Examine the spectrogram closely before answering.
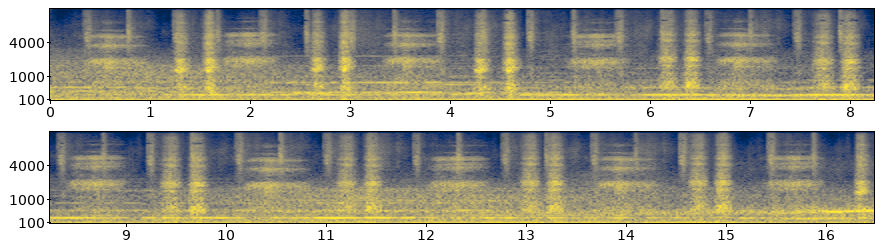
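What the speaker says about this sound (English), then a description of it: "I think this is the part where the heavy breathing mechanic actually works pretty well." Heavy breathing in the video game NaissanceE: slow, regular gasping breaths repeating every second or so over a low steady ambient hum, faint and without speech.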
